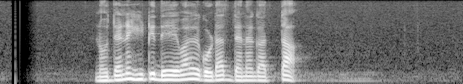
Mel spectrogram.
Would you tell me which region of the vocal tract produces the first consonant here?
tongue tip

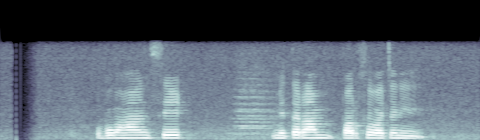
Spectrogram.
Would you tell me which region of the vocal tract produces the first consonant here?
lips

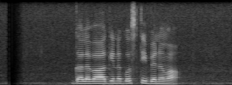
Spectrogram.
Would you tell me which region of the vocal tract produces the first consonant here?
velum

